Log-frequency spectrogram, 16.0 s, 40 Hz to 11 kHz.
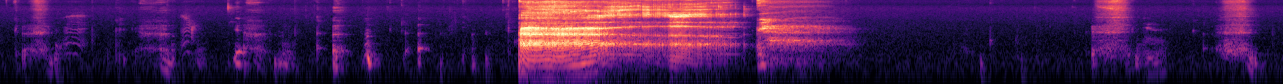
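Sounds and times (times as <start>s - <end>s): man burping loudly: 6.5s - 10.4s.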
